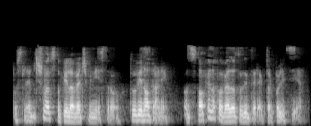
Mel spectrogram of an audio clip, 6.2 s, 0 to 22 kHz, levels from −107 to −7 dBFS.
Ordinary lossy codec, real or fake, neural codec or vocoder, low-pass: AAC, 24 kbps; real; none; 5.4 kHz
